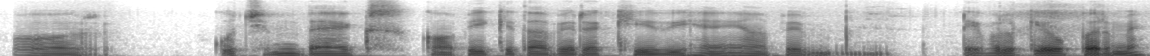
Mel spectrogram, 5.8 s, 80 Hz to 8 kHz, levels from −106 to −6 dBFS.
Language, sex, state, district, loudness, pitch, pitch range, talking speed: Maithili, male, Bihar, Supaul, -35 LUFS, 110 Hz, 105-110 Hz, 145 wpm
